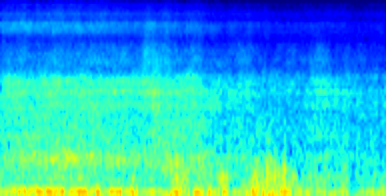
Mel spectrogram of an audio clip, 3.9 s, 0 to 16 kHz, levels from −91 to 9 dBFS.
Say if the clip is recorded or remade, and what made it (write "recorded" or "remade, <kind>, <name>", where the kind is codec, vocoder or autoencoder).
remade, autoencoder, DAC-VAE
